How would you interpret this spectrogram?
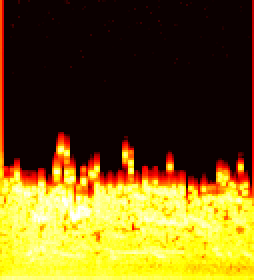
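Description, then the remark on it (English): A sailboat's engine, switched on in a harbour, runs with a loud, steady droning rumble, a low humming tone beneath broad mechanical noise, holding nearly constant for the whole stretch with no voices. “Switch on the engine.”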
